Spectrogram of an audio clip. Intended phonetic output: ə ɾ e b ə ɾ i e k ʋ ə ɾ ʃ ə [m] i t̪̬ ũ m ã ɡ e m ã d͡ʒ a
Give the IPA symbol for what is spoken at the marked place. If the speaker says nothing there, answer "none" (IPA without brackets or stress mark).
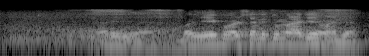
n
